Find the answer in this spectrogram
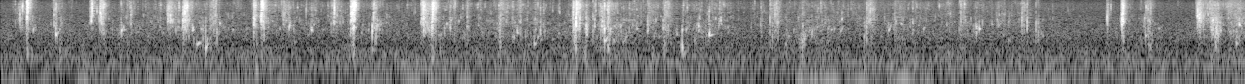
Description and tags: splashing puddle of water
splashing, water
